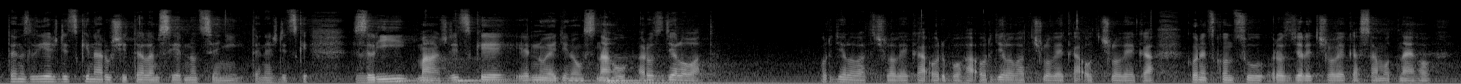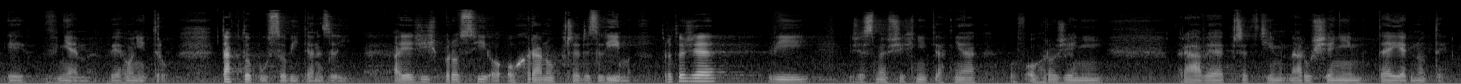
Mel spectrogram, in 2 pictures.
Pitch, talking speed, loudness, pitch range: 100 Hz, 125 wpm, -31 LUFS, 90-110 Hz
